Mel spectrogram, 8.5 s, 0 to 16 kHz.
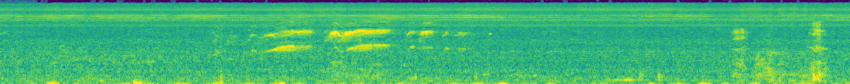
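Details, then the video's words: Cicadas keep up a steady, high-pitched electric drone with a few brief chirps on a very hot day, 16 November 2024, at Nguma waterhole in Etosha, Namibia, while an elephant bull feeds on an acacia. "You can hear those cicadas calling."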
